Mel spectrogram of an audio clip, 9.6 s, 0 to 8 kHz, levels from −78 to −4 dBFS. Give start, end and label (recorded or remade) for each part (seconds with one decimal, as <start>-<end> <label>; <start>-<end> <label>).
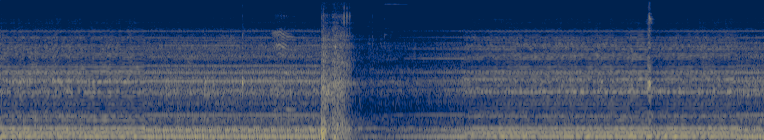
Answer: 0.0-1.8 remade; 1.8-5.8 recorded; 5.8-9.2 remade; 9.2-9.6 recorded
